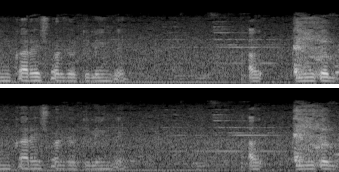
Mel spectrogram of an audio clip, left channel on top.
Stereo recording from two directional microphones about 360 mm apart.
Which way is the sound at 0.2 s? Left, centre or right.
Centre.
